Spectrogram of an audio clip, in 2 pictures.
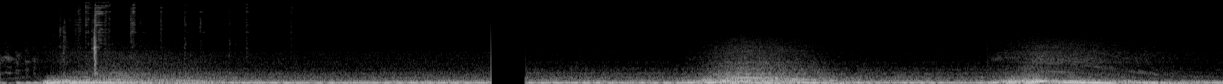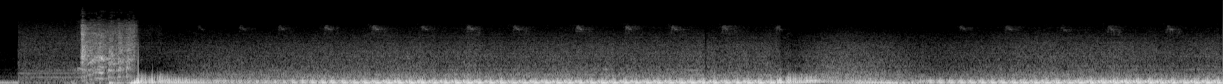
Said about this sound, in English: Going to start this up, rev it a couple of times, see what it sounds like.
